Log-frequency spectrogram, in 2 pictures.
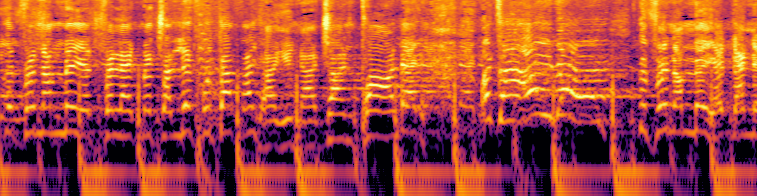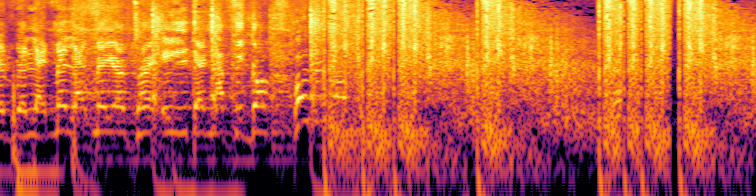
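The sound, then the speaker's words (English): A melodic music track plays, then cuts to a loud burst of gunshot sound effects: several sharp, rapid bangs with echoing crackle over the last few seconds, no talking. “Lakewood means rewind, a gunshot means forward.”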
